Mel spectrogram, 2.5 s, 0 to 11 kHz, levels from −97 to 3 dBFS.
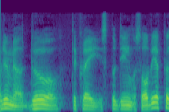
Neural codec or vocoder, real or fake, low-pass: codec, 16 kHz, 0.5 kbps, FunCodec, trained on LibriTTS, 25 frames a second; fake; 7.2 kHz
